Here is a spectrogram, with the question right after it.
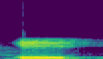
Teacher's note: यह दो स्थानों से बोला जाता है, कंठ से और तालु से, दोनों से मिलाकर ये दो अक्षर बोले जाते हैं। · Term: कंठ तालु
